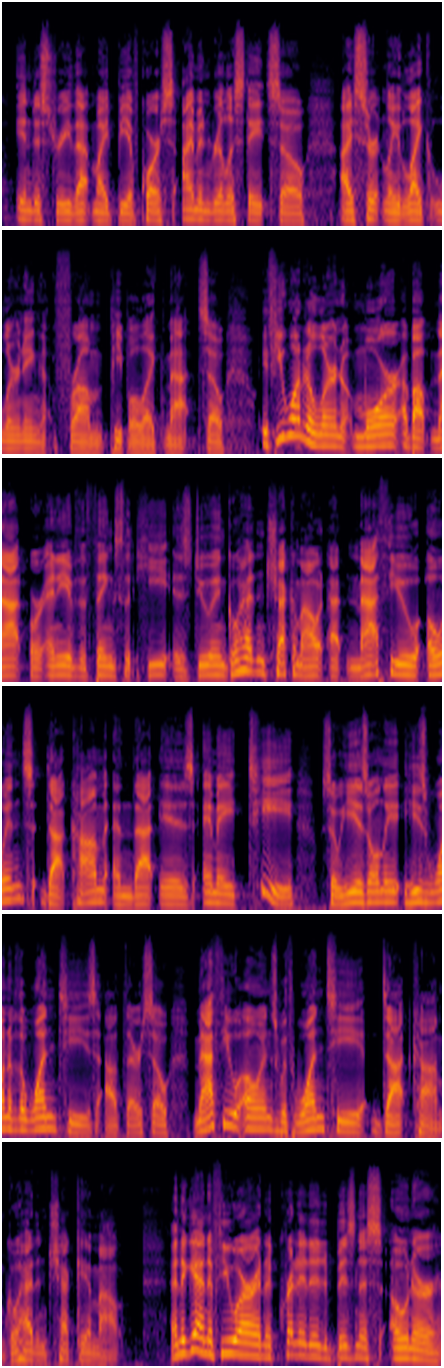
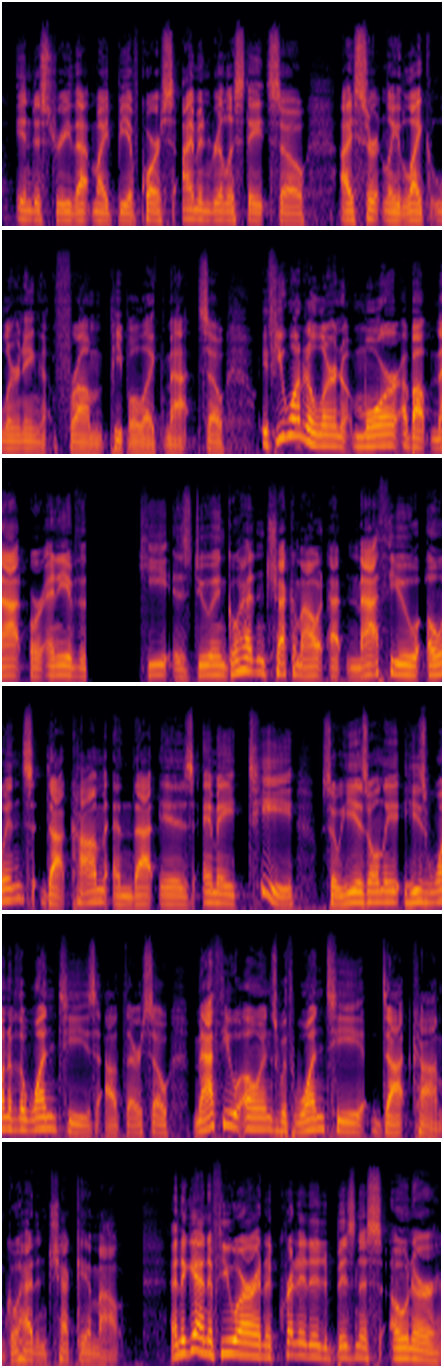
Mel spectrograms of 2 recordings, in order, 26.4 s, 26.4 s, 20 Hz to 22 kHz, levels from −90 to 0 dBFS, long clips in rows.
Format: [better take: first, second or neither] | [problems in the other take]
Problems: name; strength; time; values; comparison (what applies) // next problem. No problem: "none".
first | audio cutting out; at 9.5 s for 0.5 s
